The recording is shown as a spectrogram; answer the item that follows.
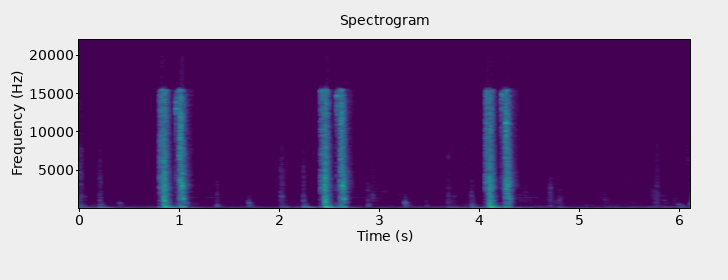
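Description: A staple gun fires three loud, sharp snaps into shiplap panels inside a 2022 Mercedes Sprinter 144WB camper van conversion, with quieter clicks, taps and handling noises in between, close and without speech.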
